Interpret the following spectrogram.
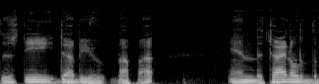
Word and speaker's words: Buffa: This is Conversations on the Coast, and our guest today, properly pronounced, is D.W. Buffa, and the title of the book is Breach of Trust, another Joseph Antonelli novel.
